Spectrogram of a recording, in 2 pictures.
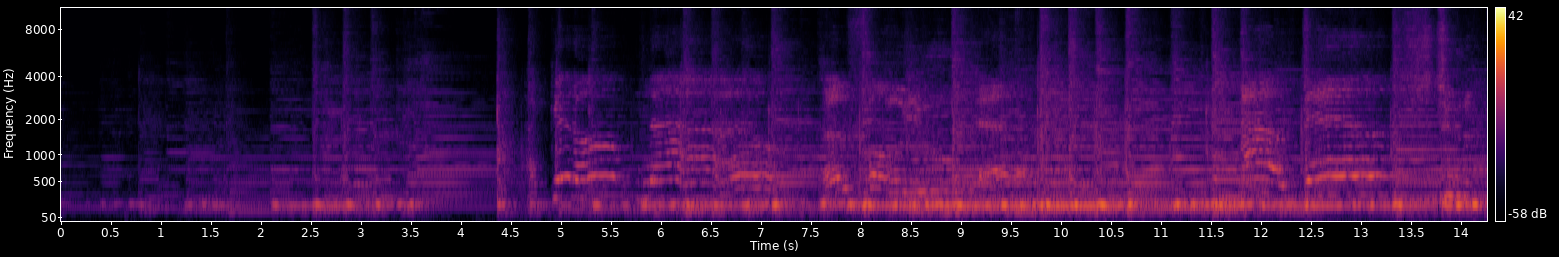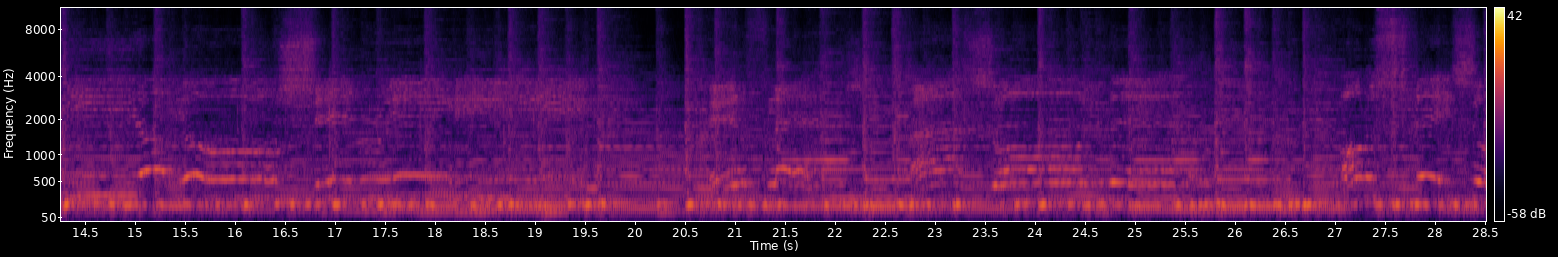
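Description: Acoustic guitar folk song, fading in at the start, with a low note ringing on under steady strumming. A man's singing voice joins about five seconds in.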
